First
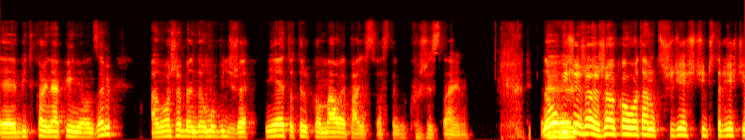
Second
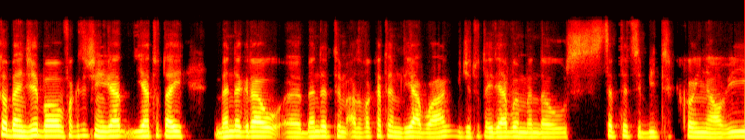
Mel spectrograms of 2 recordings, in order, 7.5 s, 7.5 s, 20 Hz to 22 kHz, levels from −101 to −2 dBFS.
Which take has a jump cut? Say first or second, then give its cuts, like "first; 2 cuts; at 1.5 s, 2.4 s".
first; 1 cut; at 5.3 s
